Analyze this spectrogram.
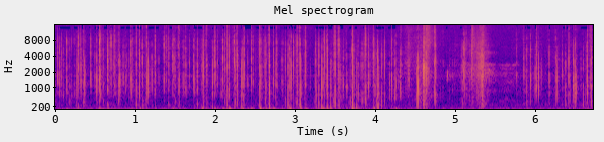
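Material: Leather.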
